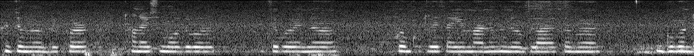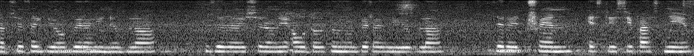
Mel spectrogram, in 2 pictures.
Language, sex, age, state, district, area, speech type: Bodo, female, 18-30, Assam, Chirang, urban, spontaneous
